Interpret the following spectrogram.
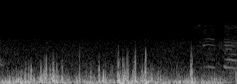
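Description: Wind buffeting the microphone in a loud, uneven low rumble.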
